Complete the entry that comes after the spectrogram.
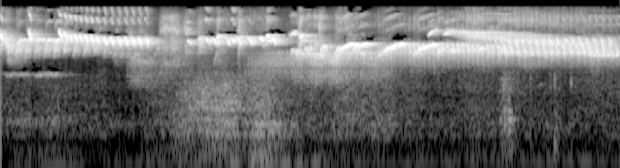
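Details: Bred canary in full song, delivering sustained high rolling trills that glide between pitches, with a brief lower whistled note early on and steady rapid chattering repetitions.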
